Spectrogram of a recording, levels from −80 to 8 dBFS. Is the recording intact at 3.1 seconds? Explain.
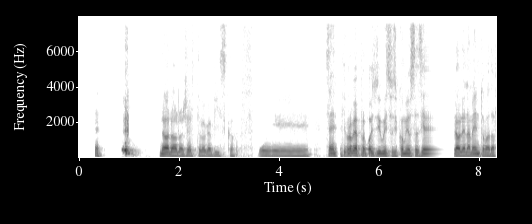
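Yes, the speech at 3.1 seconds is intact, with no dropout, glitch or distortion, only the normal band limit of a G.722 call path, which leaves nothing above 8 kHz.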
